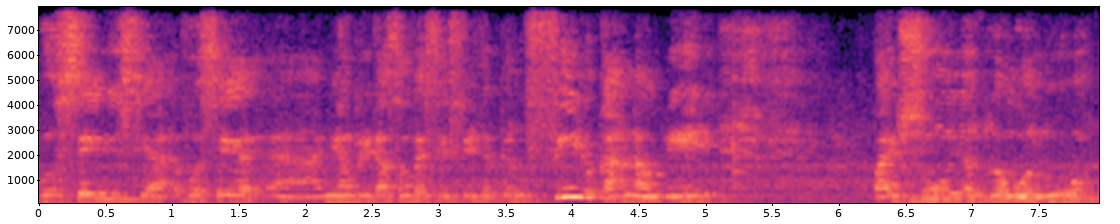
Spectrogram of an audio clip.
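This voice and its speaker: A woman talks at a fairly slow pace, leaving long, frequent pauses, with fairly even intonation. Noticeable background noise and audible room echo fill the recording. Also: medium pitch for a woman. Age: 70s. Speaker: Candomblé initiate. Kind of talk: testimony. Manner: halting.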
